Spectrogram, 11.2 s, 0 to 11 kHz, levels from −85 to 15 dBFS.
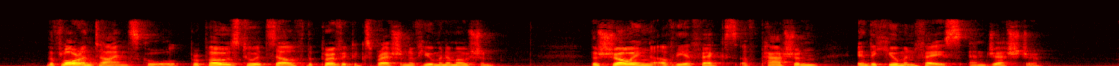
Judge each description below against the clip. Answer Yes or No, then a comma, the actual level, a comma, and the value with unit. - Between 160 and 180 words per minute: No, slow, 135 wpm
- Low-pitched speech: Yes, low, 115 Hz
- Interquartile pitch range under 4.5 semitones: No, average, 4.8 semitones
